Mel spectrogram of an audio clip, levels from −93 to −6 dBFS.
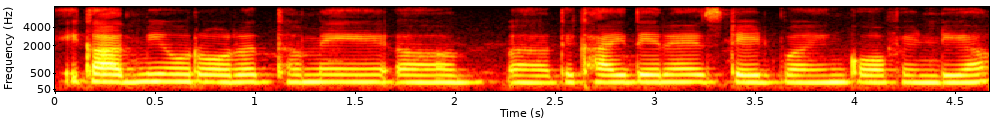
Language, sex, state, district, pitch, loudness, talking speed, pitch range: Hindi, female, Madhya Pradesh, Bhopal, 220 Hz, -19 LUFS, 205 wpm, 215-225 Hz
